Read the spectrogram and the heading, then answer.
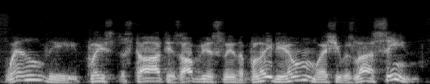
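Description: A calm, methodical detective from a 1940s radio drama, who asks measured, probing questions. His voice rises and falls with lively swings of pitch while staying at an ordinary height. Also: husky, highs cut off. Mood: inquiring.

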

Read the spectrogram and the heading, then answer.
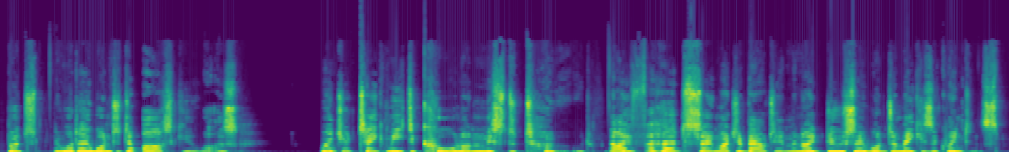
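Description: A man's voice: fairly high pitch, huge pitch swings, a little slow, a bit bright, voice pushed up, heavily acted. A man voicing a polite, eager, candid mole from a storybook, speaking earnestly. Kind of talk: storybook character dialogue.

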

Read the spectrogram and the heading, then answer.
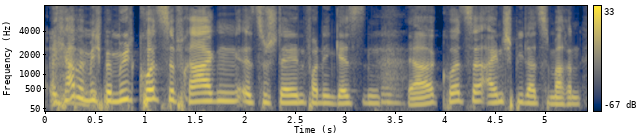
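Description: A man's voice: high-pitched, moderate pace, dry recording, studio quality. A man interviewing the host, teasing him and hesitating with fillers. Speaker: guest interviewer. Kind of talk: casual conversation.

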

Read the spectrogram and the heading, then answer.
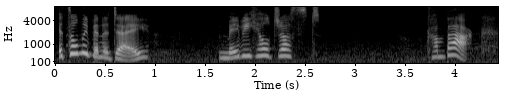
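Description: Casting: guarded teen, higher voice, curt and irritable, naturalistic audio drama delivery. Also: female voice, very animated, slow, a bit bright, full character voice. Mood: irritated, dismissive. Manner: curt, dismissive. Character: guarded, irritable teenager, curt former friend.

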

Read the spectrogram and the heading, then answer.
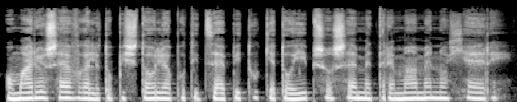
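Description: An actress playing a hard-boiled femme fatale who narrates her downfall in a radio drama, in a measured, confessional way. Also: medium pitch, monotone, darkish tone, husky. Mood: dark, haunted.

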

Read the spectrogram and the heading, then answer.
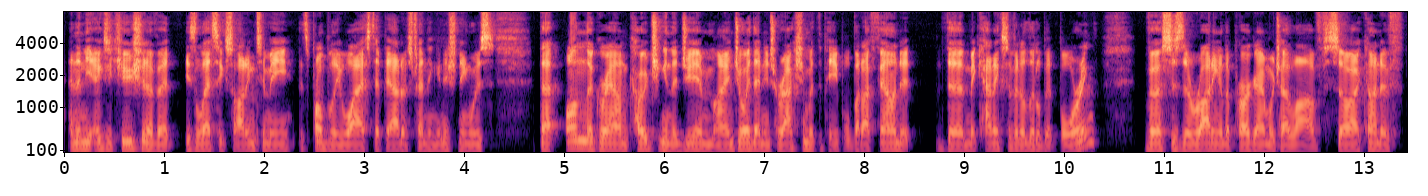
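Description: A man's voice: medium pitch, level tone, quick pace, bright, forceful tone. A man speaking conversationally as an interview guest, explaining things in a rambling, reflective, self-deprecating way. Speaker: podcast guest, sports technology professional with medical and coaching background.

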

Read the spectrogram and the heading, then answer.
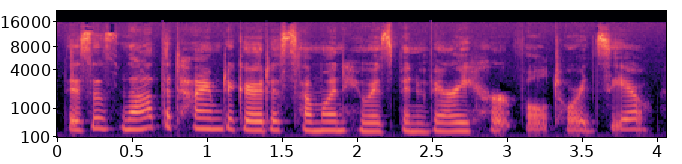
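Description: A woman leading a guided meditation in a gentle, measured way, leaving pauses between short phrases. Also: high-pitched, fairly even intonation, no room sound.

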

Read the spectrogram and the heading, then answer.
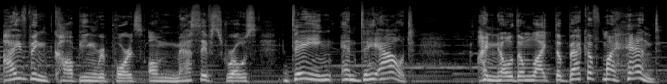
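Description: An actor playing a passionate, deferential seventeen-year-old court painter in a radio drama, speaking earnestly. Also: male voice, sits high, animated, measured pace, bright, forceful tone, heavily acted. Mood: eager, fervent. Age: young adult. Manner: earnest, respectful. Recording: music behind the voice.

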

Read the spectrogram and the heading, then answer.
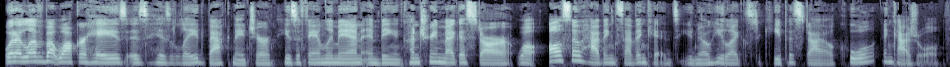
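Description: A woman's voice: on the low side, a little fast, few pauses, no echo, clean studio sound. A woman announcer giving an upbeat, polished scripted ad read.

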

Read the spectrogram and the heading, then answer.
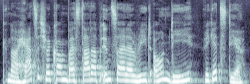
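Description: A woman's voice: on the high side, normal speed, a little mellow. Upbeat woman hosting, voice a bit worn. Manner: upbeat, effusive introductions. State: slightly under the weather, voice strained. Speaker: podcast host. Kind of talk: conversational podcast interview.

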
